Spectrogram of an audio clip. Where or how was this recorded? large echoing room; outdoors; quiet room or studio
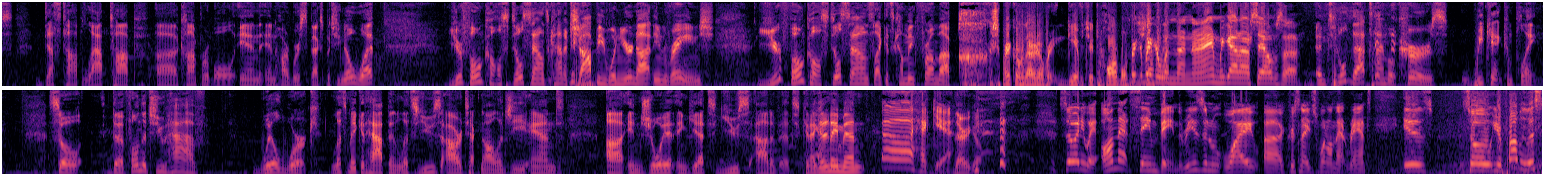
outdoors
